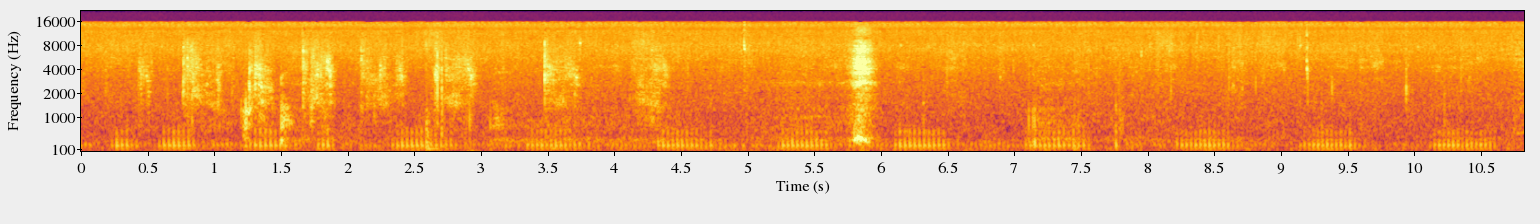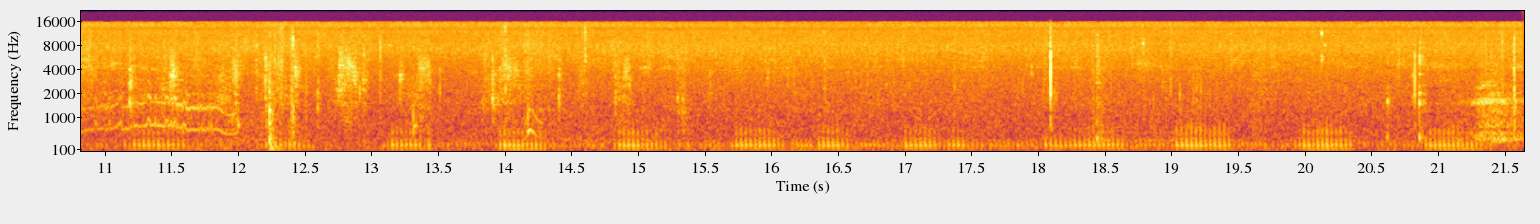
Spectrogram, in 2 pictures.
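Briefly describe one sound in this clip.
A hand rustles through a cat's fur.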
